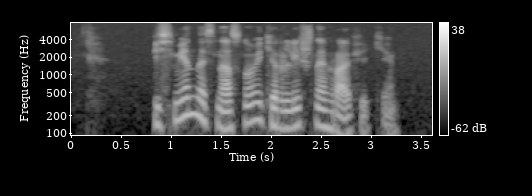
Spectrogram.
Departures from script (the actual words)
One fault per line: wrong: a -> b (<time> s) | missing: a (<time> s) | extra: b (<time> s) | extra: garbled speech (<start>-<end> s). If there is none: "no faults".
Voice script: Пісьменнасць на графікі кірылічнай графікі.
wrong: графікі -> аснове (1.6 s)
